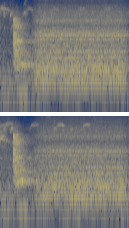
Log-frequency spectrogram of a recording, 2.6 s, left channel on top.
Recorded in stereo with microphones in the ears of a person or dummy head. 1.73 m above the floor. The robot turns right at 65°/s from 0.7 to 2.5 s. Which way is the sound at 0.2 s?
45° right (ahead or behind).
